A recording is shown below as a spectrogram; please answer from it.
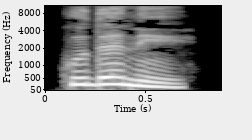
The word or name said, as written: ಕುದನೆ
